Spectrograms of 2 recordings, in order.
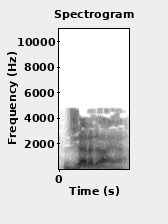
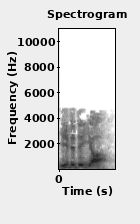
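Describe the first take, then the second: First: The name is pronounced the English way. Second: The name is pronounced the Hebrew way. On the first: "say it with me" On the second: "That's what it really is in the Hebrew"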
